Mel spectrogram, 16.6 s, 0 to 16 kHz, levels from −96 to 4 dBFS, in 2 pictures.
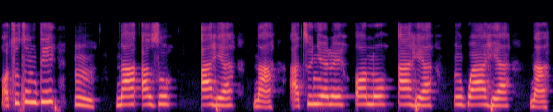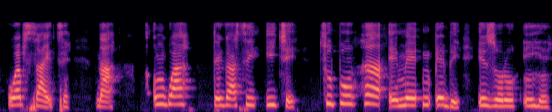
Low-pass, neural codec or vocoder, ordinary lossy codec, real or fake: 7.2 kHz; codec, 16 kHz, 6 kbps, DAC; none; fake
